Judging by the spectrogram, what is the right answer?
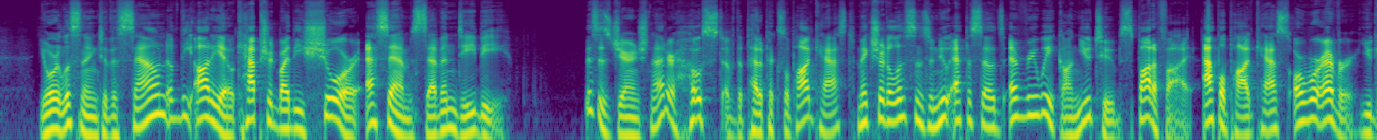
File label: shure sm7db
